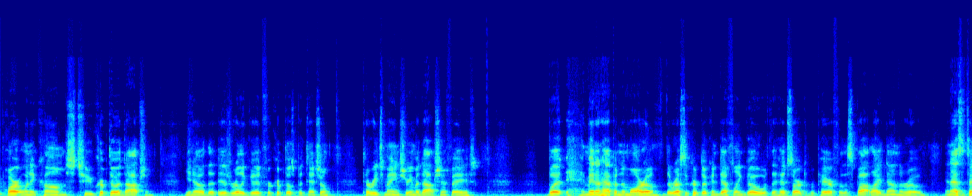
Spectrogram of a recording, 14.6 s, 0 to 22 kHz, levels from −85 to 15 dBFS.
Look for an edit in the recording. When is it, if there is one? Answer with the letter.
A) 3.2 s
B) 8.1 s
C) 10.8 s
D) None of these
A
